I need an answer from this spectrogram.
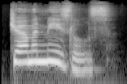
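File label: "german measles", British English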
